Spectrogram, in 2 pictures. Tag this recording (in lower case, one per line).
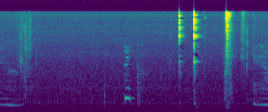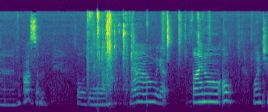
speech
